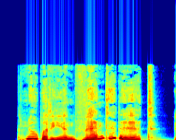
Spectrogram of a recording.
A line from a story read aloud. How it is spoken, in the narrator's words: Izzy exclaimed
